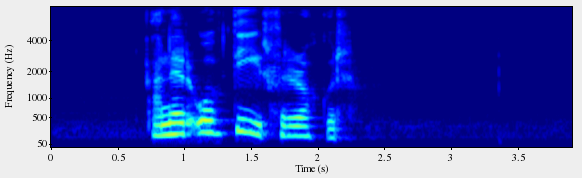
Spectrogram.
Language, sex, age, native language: Icelandic, female, 50-59, Icelandic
